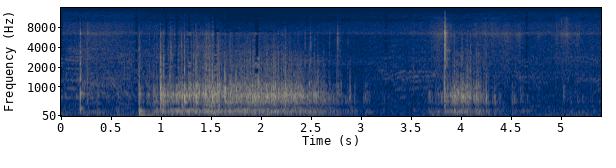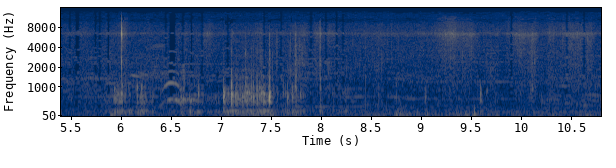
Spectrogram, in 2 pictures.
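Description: Voices shouting, with the loudest call starting about a second in and lasting about two seconds, shorter calls around four and seven seconds in, and a few sharp clicks.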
